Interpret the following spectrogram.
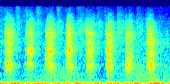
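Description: Pepper mill twisted by hand, grinding peppercorns in a quick run of rasping strokes, about five a second.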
